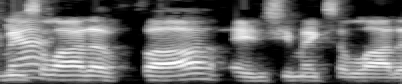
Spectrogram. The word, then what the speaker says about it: pho: a lot of pho, and she makes a lot of and you say it correctly, but when someone says it incorrectly here, especially in Alabama, they'll say pho or whatever.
